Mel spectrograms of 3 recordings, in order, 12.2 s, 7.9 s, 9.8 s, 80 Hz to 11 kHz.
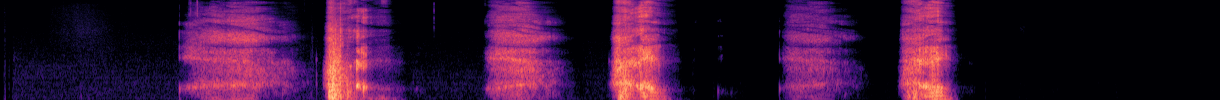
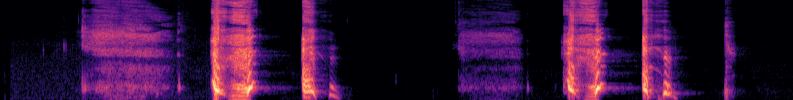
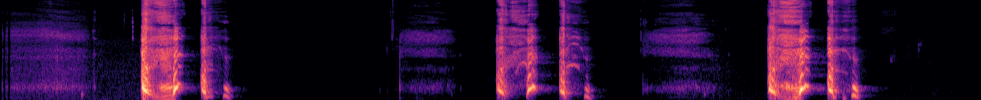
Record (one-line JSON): {"exhalation_length": "12.2 s", "exhalation_amplitude": 32768, "exhalation_signal_mean_std_ratio": 0.29, "cough_length": "7.9 s", "cough_amplitude": 32768, "cough_signal_mean_std_ratio": 0.25, "three_cough_length": "9.8 s", "three_cough_amplitude": 32768, "three_cough_signal_mean_std_ratio": 0.23, "survey_phase": "beta (2021-08-13 to 2022-03-07)", "age": "45-64", "gender": "Female", "wearing_mask": "No", "symptom_cough_any": true, "symptom_new_continuous_cough": true, "symptom_runny_or_blocked_nose": true, "symptom_shortness_of_breath": true, "symptom_sore_throat": true, "symptom_fatigue": true, "symptom_headache": true, "symptom_onset": "7 days", "smoker_status": "Never smoked", "respiratory_condition_asthma": false, "respiratory_condition_other": false, "recruitment_source": "Test and Trace", "submission_delay": "0 days", "covid_test_result": "Positive", "covid_test_method": "RT-qPCR", "covid_ct_value": 20.5, "covid_ct_gene": "N gene", "covid_ct_mean": 21.3, "covid_viral_load": "100000 copies/ml", "covid_viral_load_category": "Low viral load (10K-1M copies/ml)"}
